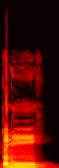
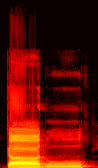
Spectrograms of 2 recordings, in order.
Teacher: If you say kanu, it is also wrong because you are not stretching waw madda now. So you have to stretch alif madda and waw madda both equally.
